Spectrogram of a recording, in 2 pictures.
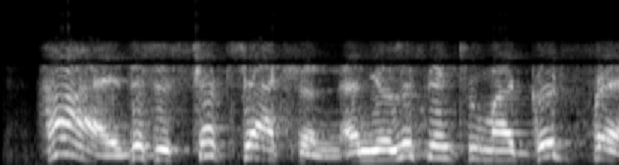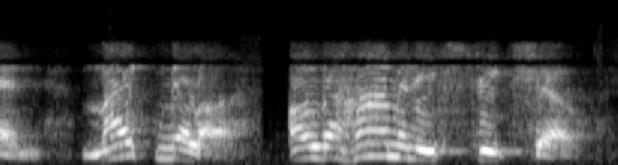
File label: promo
